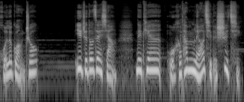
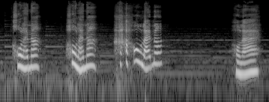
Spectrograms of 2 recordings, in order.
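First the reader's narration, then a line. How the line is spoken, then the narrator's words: Laughing, asking repeatedly. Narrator (Chinese): 田丽，哈哈大笑，不停的问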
